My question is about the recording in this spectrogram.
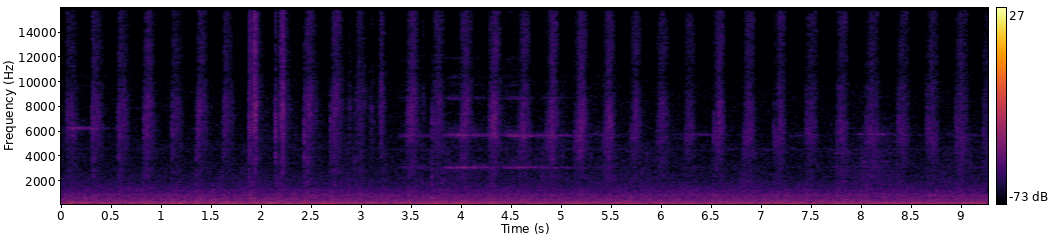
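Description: Paintbrush scrubbing oil paint onto canvas: faint, rhythmic, scratchy strokes, about four a second, back and forth.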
